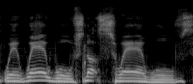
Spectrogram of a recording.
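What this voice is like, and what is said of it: Put-on New Zealand accent. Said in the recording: “That is the best British accent I've ever heard you do ... No, that was New Zealand.”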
